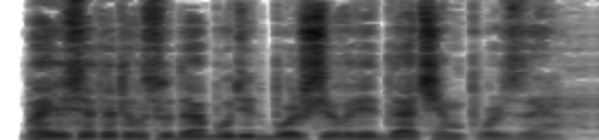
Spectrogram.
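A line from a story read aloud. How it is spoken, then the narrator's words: Sigh. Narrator (Russian): вздохнул Гензи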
